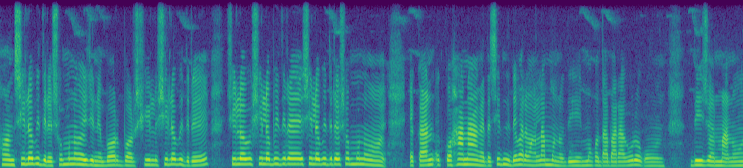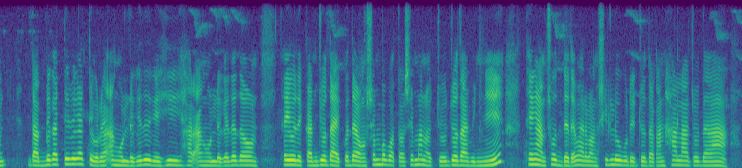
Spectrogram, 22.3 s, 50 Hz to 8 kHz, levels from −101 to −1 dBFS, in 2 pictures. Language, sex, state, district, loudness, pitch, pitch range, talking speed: Chakma, female, Tripura, Dhalai, -18 LUFS, 210 Hz, 195-235 Hz, 160 wpm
